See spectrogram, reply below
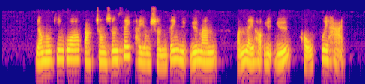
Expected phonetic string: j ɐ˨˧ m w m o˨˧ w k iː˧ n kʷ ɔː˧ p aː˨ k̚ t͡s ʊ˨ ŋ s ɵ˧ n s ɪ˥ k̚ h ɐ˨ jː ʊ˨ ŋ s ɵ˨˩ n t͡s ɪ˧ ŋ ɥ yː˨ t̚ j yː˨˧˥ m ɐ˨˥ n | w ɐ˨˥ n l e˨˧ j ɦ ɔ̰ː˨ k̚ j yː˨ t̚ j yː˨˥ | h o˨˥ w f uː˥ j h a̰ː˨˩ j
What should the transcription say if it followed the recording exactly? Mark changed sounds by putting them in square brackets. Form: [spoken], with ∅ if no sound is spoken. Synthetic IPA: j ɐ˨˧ [∅] w m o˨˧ w k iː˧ n kʷ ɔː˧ p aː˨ k̚ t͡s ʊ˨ ŋ s ɵ˧ n s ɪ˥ k̚ h ɐ˨ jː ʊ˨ ŋ s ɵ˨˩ n t͡s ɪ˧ ŋ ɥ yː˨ t̚ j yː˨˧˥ m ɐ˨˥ n | w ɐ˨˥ n l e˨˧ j ɦ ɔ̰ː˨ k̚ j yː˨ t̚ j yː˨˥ | h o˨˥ w f uː˥ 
